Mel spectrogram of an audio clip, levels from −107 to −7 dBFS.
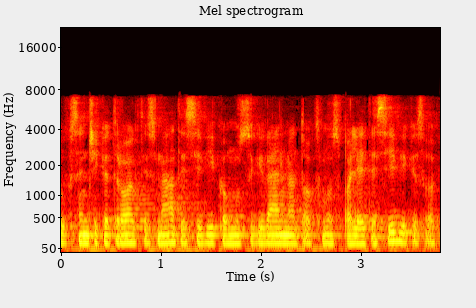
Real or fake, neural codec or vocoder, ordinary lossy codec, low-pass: real; none; AAC, 32 kbps; 7.2 kHz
